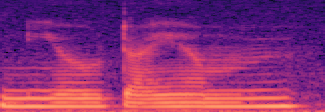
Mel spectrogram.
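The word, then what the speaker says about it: neodymium: also use a lot of magnets I use neo diam that's how you pronounce it magnets um and those are stuck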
